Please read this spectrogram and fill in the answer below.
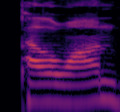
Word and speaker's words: Palawan: How do you pronounce the beach? It was like pan palan. Palawan.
